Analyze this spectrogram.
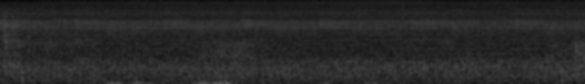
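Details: Outdoors on a mountain, gusty wind buffets the microphone, giving low rumbling thumps around one and two seconds over a steady airy hiss, with no animal calls heard.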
